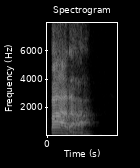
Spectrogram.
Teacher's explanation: E parar, também acentuada, porque o som forte está no A. Ah, mas... Ô, oh, para.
